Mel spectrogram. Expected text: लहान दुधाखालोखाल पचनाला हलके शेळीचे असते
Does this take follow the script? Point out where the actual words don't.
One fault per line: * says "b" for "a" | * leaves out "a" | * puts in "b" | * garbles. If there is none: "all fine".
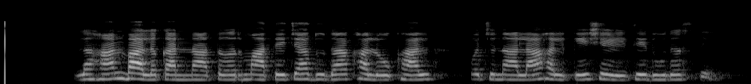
* puts in "बालकांना तर मातेच्या"
* puts in "दूध"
